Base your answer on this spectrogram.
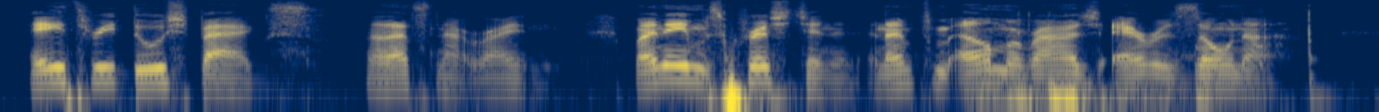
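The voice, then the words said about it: Put-on Chicago and Boston accent. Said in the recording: “I'm sort of doing like a Chicago South Side thing with a little bit of a Boston. I don't know if it's working or not.”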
